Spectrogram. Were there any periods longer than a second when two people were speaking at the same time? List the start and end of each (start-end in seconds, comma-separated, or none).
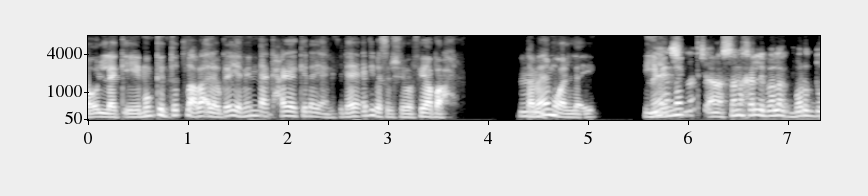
none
